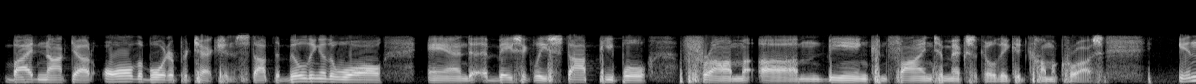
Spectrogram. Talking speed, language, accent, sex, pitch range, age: 140 wpm, English, American, male, 90-130 Hz, 60-79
